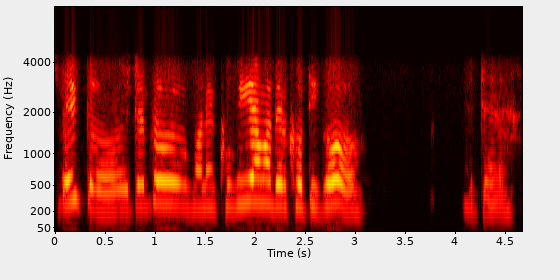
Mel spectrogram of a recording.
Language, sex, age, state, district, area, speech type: Bengali, female, 45-60, West Bengal, Alipurduar, rural, conversation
